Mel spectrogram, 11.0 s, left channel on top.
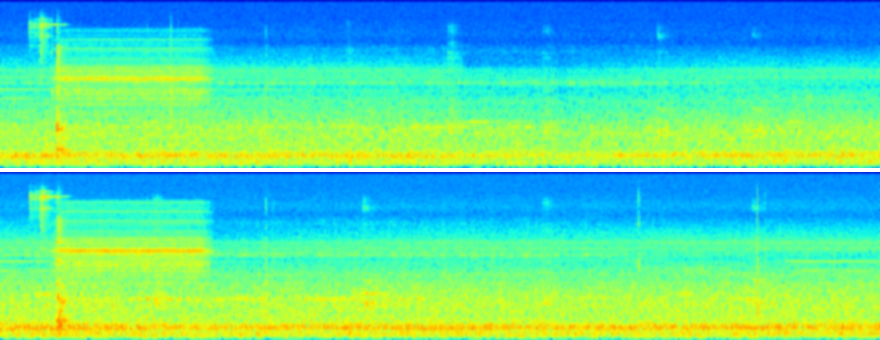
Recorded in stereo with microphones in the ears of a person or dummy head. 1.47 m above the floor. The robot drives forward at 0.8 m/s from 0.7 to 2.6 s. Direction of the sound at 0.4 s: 50° left (ahead or behind).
